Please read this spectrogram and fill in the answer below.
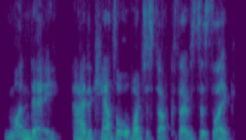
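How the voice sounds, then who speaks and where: A woman hosting a podcast interview over a video call, speaking in a casual, affirming way, her voice a little raspy after losing it. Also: fairly low pitch, fast. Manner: warm, affirming, frequent agreeing interjections. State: slightly raspy from a lost voice. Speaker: podcast host.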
